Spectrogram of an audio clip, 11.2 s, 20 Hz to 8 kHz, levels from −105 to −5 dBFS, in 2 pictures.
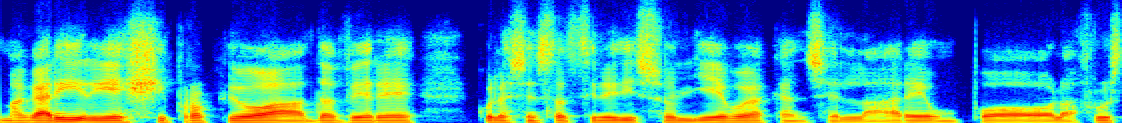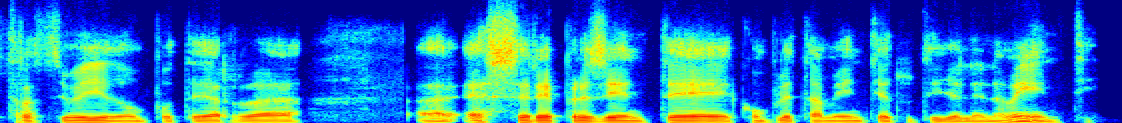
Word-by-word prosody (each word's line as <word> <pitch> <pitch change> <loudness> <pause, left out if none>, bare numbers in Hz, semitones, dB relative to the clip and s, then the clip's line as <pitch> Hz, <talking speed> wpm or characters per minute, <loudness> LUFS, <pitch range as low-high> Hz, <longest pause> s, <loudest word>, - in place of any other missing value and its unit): magari 105 +4 +6
riesci 105 0 +3
proprio 105 0 +4
ad 95 0 +3
avere 100 0 +1 0.3
quella - - 0
sensazione 100 0 -2
di 100 -1 +1
sollievo 105 +1 +1
e - - +3
a 95 - -1
cancellare 90 0 -3
un 90 -1 -3
po' 90 +1 +1
la 90 -1 -1
frustrazione 100 +4 -3
di 100 -1 +1
non 90 -1 -4
poter, 90 +2 -4
ehm, 90 -1 -1 0.8
essere 95 -1 +1
presente 90 0 +1
completamente 90 0 -6
a - - 0
tutti 90 - -11
gli 90 - -4
allenamenti. 85 0 -4
95 Hz, 145 wpm, -23 LUFS, 90-100 Hz, 0.8 s, magari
